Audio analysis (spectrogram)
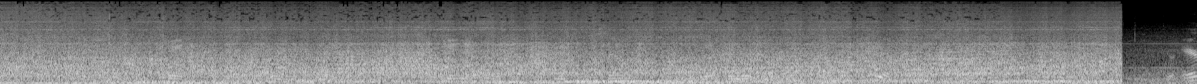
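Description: An F-16C fighter jet in the DCS flight simulator, set up for an air-to-ground JDAM bombing run, gives a loud, steady engine roar from the cockpit that holds throughout before cutting off abruptly near the end.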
